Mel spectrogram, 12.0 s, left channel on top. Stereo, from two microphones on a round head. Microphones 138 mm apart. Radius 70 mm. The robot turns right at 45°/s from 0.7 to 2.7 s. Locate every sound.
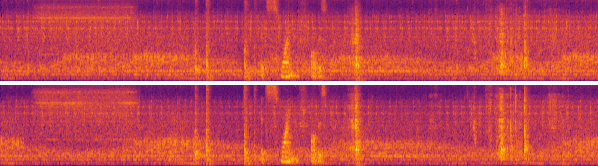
3.9 s knocking: 85° right, 3 m
5.2 s a woman speaking: 65° right (ahead or behind), 2.5 m
6.6 s tearing paper: 75° right (ahead or behind), 3 m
